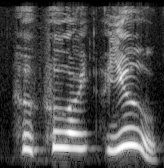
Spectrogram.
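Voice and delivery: high, slow, stuttered question; startled stammer. Acted. Hedgehog facing a wiggly stranger in the dark, startled stammer. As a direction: stammer it out high and loud, drawing out YOU.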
